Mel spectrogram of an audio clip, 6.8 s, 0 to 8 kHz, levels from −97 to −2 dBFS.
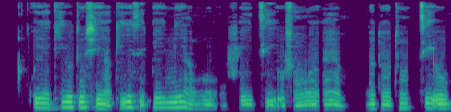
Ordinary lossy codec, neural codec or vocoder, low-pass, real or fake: none; none; 7.2 kHz; real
